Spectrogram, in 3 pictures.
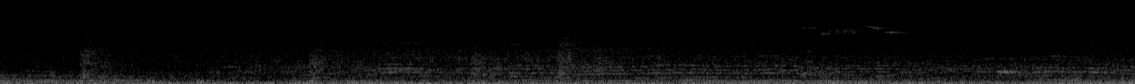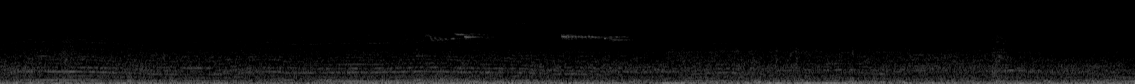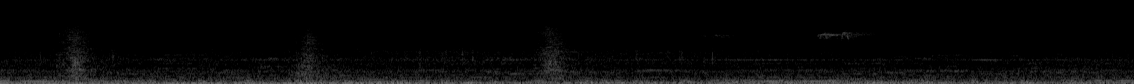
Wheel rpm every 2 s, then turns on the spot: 0, 0, 0, 0, 0, 0, 0, 0, 0, 0, 0, 0, 0, 0, 0, 0, 0.
none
